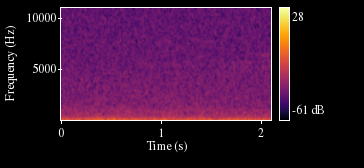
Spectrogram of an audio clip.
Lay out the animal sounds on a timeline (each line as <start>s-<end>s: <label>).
1.5s-2.1s: Black-throated Green Warbler (Setophaga virens)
